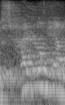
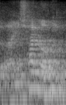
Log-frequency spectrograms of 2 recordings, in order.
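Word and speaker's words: שלום: 하겠습니다 여러분 혹시 그 샬롬이란 말 많이들어요 샬롬 예 옆 샬롬 라 뜻이잖아요 샬롬 하고 이스라 백성은 진짜로 인사를 합니다 한번 나눠보세요 예 발음을 무 세게 하면 이상한 말이입니다 좀 부드럽게 하면 인사 하는요 평안 평안이나 평화라고 우리가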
